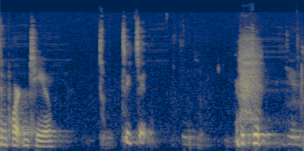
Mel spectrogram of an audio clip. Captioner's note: laughing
